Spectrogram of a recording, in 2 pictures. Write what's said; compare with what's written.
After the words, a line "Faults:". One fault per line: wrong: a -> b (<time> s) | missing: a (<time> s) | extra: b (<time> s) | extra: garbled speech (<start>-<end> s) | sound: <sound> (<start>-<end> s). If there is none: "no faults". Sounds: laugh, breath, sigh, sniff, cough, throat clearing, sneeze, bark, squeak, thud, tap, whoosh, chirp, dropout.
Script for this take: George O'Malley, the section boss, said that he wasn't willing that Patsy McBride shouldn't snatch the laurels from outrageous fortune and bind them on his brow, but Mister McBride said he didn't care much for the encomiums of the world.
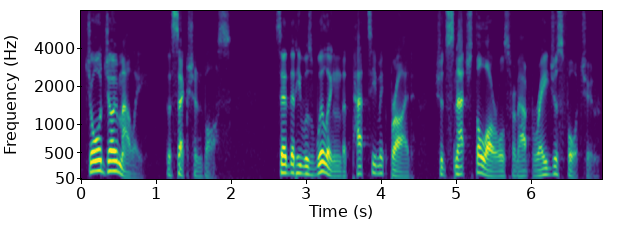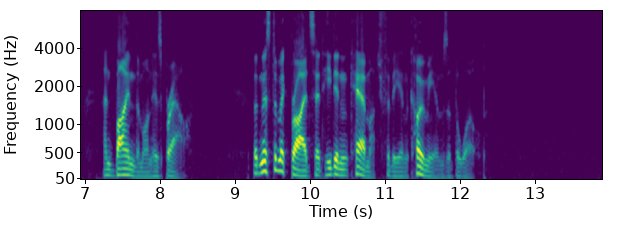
George O'Malley, the section boss, said that he was willing that Patsy McBride should snatch the laurels from outrageous fortune and bind them on his brow, but Mister McBride said he didn't care much for the encomiums of the world.
Faults:
wrong: wasn't -> was (2.9 s)
wrong: shouldn't -> should (4.7 s)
